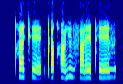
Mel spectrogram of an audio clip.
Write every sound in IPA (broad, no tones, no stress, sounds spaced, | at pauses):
qʰ i kʰ e | tʼ ɯ qʰ ã ɡ ĩ v f ã ɾ e tʰ e v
